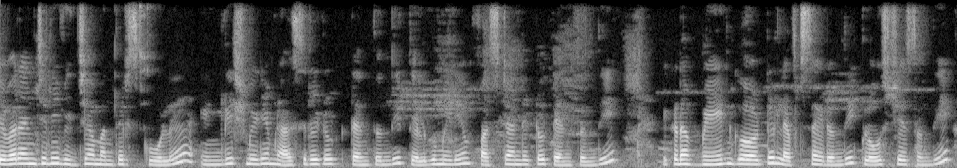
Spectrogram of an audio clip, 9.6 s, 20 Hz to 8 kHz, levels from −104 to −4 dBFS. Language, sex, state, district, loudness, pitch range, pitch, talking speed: Telugu, female, Telangana, Nalgonda, -17 LUFS, 190-235 Hz, 210 Hz, 165 wpm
